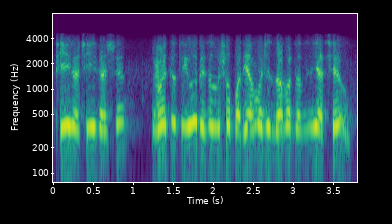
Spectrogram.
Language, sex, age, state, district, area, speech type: Kashmiri, male, 30-45, Jammu and Kashmir, Bandipora, rural, conversation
